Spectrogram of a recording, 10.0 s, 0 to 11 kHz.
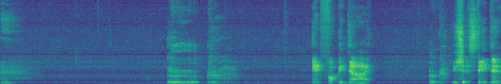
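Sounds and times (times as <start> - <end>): man burping loudly: 3.3 - 4.8, 8.6 - 9.0.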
